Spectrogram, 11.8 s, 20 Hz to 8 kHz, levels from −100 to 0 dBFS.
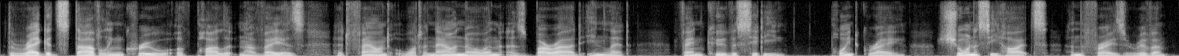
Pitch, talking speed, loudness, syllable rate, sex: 120 Hz, 130 wpm, -19 LUFS, 4.2 syllables/s, male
